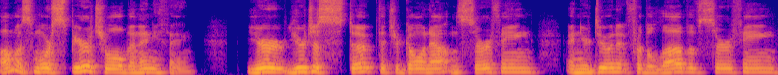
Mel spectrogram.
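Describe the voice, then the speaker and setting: With an American accent and an unremarkable speaking voice, a man talks in a fairly high pitch and fairly even intonation against a quiet background. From US South, North Carolina coast. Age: 60s. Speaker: surfer and author. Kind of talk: podcast interview. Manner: casual, with many fillers.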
